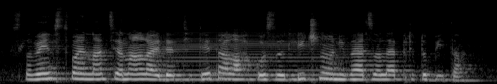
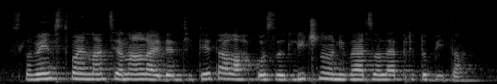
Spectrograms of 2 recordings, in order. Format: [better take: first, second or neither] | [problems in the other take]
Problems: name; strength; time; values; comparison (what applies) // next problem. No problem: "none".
second | background sound (Wind instrument, woodwind instrument); 13 dB below the speech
